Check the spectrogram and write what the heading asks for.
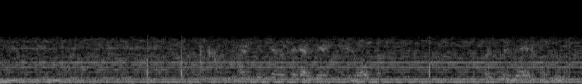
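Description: Electric juicer motor running with a steady hum, with a few faint clicks on top.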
